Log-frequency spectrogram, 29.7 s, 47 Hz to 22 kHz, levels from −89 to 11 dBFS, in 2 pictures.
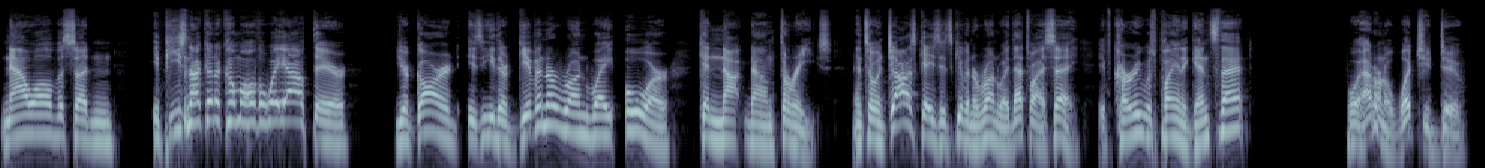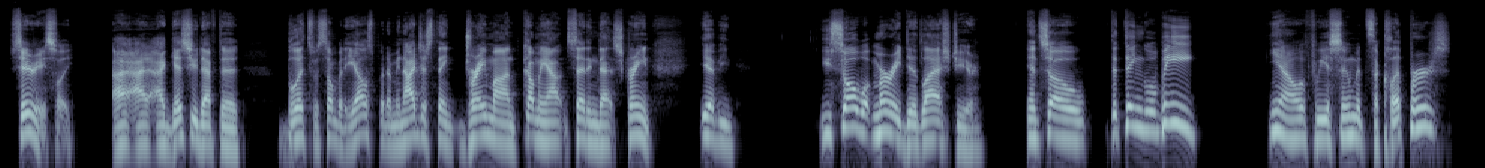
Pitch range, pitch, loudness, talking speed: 125-170 Hz, 145 Hz, -20 LUFS, 210 wpm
